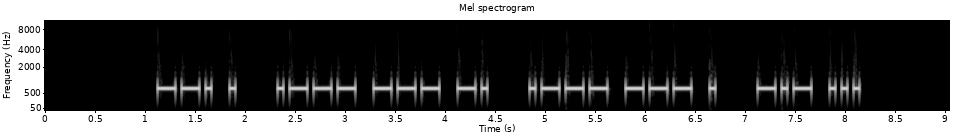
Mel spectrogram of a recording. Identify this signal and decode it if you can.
Morse code, heard as a keyed tone, about 20 wpm, 700 Hz. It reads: GE JON JOE KS
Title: K1USN SST QSO Practice - 20wpm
